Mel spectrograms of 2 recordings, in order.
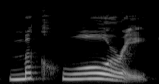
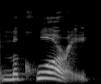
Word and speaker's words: Macquarie: accents around the world perhaps that might pronounce this word as Macquarie okay so you're American now I love to get my American accent out you might say Macquarie okay so in that instance make an or sound but more often than not for us living in Australia we are treating it as an op sound and therefore it would live in the OP box don't get tricked with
